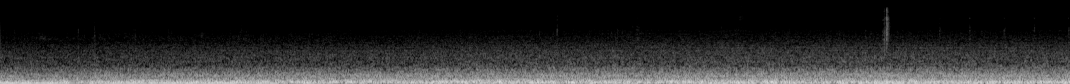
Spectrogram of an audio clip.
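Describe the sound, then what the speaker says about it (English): A 22-year-old Tata Indica petrol car accelerating in fourth gear around 40 in Mumbai, a loud steady engine drone with low rumble and road noise, continuous and close. "I'm in 4th in 40 and the car is accelerating."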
